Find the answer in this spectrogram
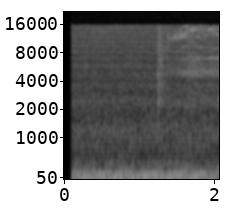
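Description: Steady low background hum with a faint hiss, and one faint click a little past halfway.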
